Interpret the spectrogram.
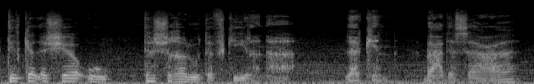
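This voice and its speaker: A man's voice: fairly low pitch, natural voice. An actor playing a grown man who narrates childhood memories in a film, in a poetic, wistful, reflective way. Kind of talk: scripted first-person film narration. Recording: music behind the voice. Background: music.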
